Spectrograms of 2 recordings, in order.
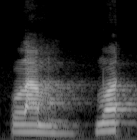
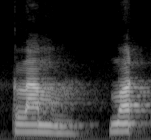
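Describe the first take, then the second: Both takes have the same delivery.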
